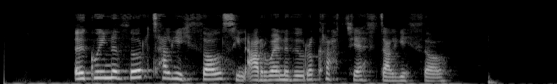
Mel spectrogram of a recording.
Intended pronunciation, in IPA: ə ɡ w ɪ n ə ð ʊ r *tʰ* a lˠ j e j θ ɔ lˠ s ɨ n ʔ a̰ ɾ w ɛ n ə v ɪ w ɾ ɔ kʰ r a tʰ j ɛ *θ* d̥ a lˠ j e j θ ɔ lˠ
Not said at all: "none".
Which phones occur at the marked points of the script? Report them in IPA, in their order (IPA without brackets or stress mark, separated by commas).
tʰ, θ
